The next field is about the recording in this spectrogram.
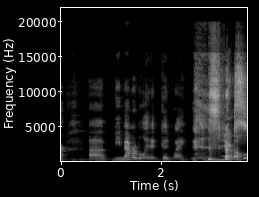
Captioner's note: laughs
